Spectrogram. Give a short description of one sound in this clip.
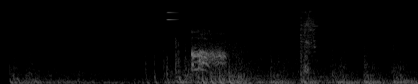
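A knife is drawn with a short metallic swish.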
